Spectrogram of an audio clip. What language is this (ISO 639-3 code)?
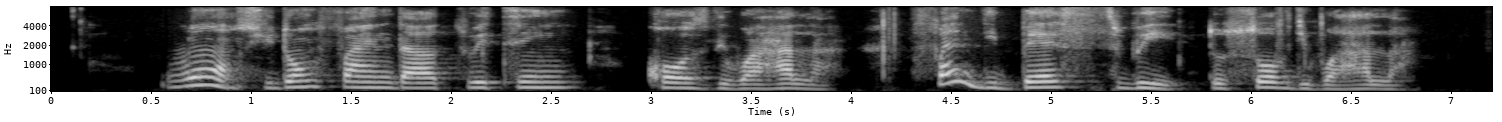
pcm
